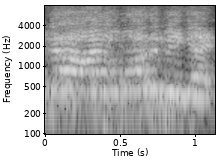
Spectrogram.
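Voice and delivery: high, comic pleading; hammed-up refusal; mock panicked protest. Acted protest against the verdict.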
